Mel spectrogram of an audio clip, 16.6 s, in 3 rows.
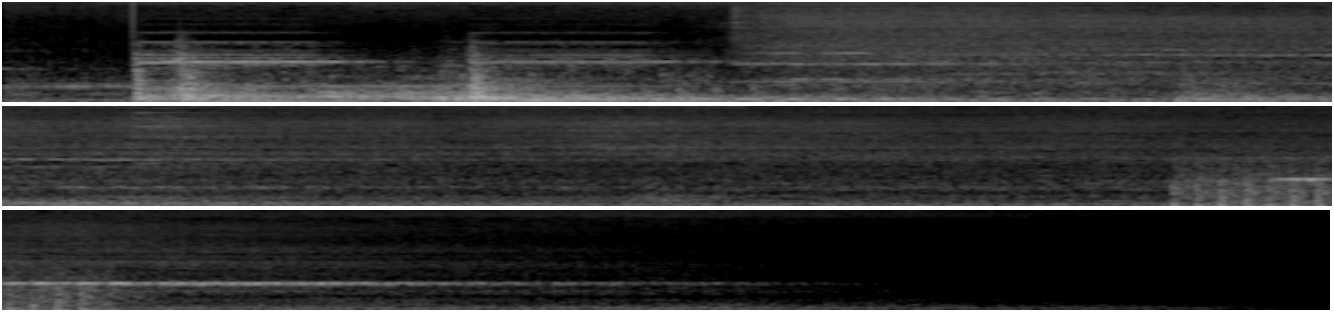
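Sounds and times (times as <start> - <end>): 
alarm: 0.5 - 6.2, 10.4 - 14.3.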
